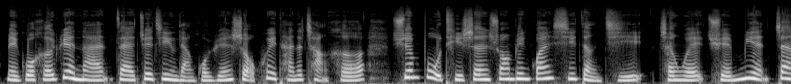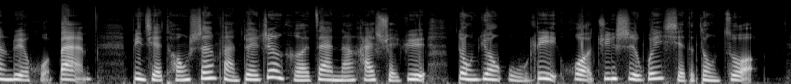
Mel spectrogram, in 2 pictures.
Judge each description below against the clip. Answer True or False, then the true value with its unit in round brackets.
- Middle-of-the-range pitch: False (220 Hz)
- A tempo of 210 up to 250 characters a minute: True (225 characters per minute)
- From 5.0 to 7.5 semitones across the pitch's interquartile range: False (3.8 semitones)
